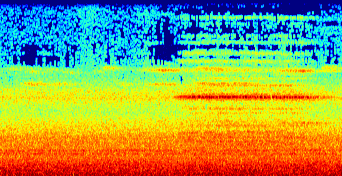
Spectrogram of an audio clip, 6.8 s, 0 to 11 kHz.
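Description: Steady hum and hiss of a standing E7 series Shinkansen at the platform, its onboard equipment running while it waits to depart. A thin, high steady whine rises above it about halfway through and fades near the end.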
